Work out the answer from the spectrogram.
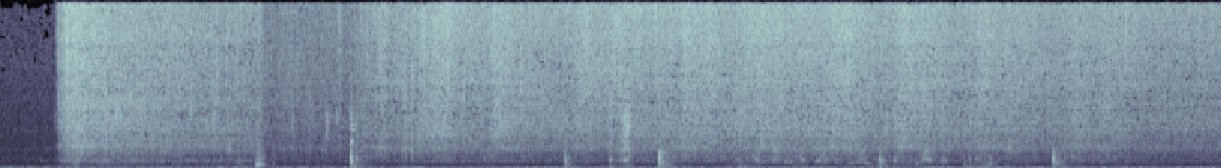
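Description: Chopped shallots hitting hot oil in a wok: a steady sizzle starts suddenly about a second in and keeps going as they fry. A spatula knocks against the pan now and then while stirring, about six times.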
